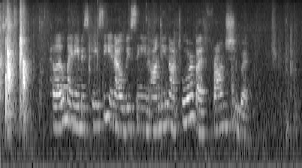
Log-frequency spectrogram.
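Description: A young woman speaks calmly in a room.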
